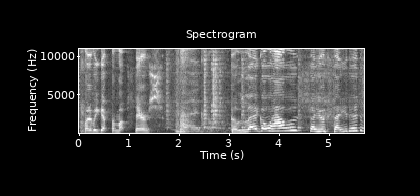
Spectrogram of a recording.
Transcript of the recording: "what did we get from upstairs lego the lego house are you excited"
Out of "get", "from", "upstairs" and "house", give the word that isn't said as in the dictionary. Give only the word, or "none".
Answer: none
